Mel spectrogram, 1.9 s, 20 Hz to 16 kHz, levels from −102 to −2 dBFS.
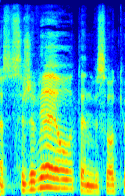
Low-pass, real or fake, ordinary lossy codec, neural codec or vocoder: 14.4 kHz; fake; AAC, 96 kbps; vocoder, 44.1 kHz, 128 mel bands every 512 samples, BigVGAN v2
